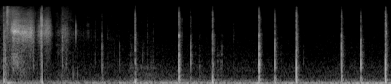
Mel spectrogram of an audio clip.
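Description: Fingertips tap the body of a small black handheld plastic camcorder held near the face, giving a string of short, dry, bright clicks with almost no ring. The taps come at an uneven pace over a low, steady background hum, with a brief burst of brighter rustling at the start.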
